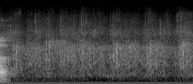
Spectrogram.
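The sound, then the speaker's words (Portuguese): An audience claps steadily for the Lord, a dense, sustained wash of many hands applauding together, even in volume with no single clap standing out. “Aplaude o Senhor primeiro.”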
